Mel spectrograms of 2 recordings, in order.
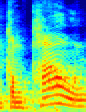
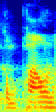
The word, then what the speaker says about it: compound: of simple interest and compound interest so that's what i'm talking about compound so it's not compound it's compound the pronunciation is in the second syllable compound is essentially a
